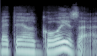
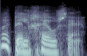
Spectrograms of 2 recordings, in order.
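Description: First: It is pronounced the German way. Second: It is pronounced the Spanish way. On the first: "Y en alemán lo llaman Betelgeuse" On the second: "dice que se pronuncia Betelgeuse, como suena"

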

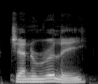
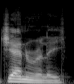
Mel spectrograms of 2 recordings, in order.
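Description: First: The stress falls on a later syllable. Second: The stress falls on the first syllable. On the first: The speaker calls it wrong. "not generally" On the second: The speaker calls it right. "generally is on the first syllable too"

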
